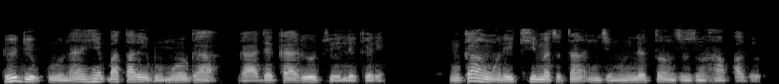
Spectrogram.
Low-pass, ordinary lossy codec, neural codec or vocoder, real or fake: 5.4 kHz; MP3, 32 kbps; vocoder, 22.05 kHz, 80 mel bands, Vocos; fake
